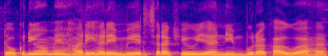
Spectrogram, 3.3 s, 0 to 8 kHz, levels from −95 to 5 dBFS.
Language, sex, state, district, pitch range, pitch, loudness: Hindi, male, Jharkhand, Garhwa, 155-180 Hz, 165 Hz, -12 LUFS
